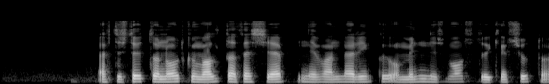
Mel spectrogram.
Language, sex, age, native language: Icelandic, male, 20-29, Icelandic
